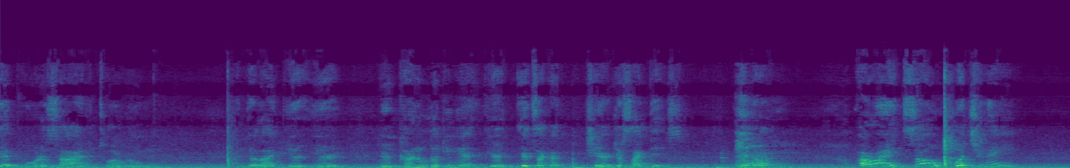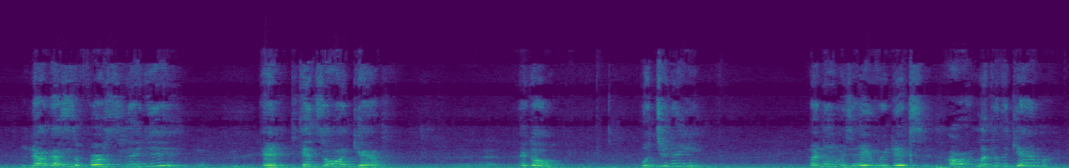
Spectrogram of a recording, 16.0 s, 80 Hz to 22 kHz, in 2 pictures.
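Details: 22-year-old man born prematurely at about one pound, whose vocal cords still don't close all the way; breathy voice from incomplete vocal fold closure.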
